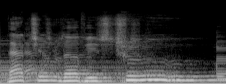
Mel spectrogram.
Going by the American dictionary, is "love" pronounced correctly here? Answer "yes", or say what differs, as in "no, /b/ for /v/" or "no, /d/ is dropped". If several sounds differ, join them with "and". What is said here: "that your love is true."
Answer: yes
